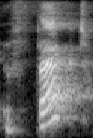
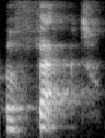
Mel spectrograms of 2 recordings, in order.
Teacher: It makes the I sound, okay? Or it can also make the schwa sound. So you can either say effect with the I or effect with the schwa sound, all right?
